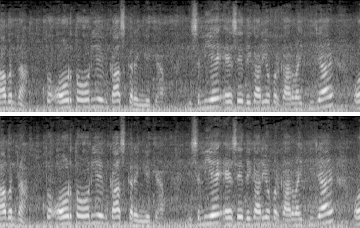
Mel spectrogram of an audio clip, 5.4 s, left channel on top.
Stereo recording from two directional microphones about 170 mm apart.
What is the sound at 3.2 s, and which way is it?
Speech, 25° right (ahead or behind).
